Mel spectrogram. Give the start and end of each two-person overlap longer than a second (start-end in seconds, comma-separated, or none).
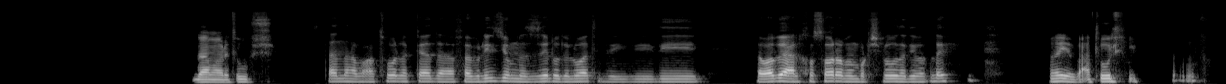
none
